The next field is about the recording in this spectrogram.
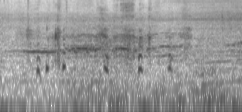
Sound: laughs as he overtakes the Fiat

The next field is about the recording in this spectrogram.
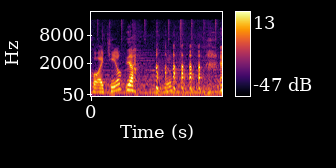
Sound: laughs

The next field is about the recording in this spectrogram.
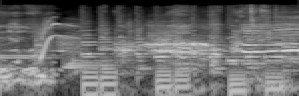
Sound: distant screaming

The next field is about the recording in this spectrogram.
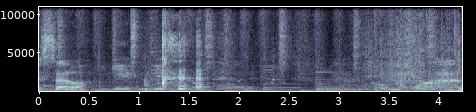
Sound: laughing

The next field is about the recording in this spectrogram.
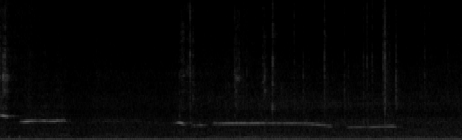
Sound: whistles while looking for on button

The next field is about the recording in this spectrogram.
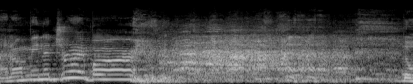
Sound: audience laughing

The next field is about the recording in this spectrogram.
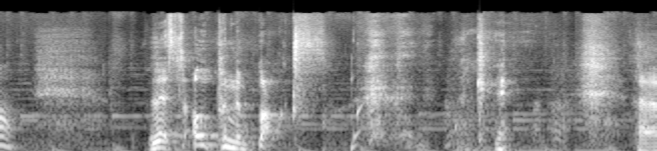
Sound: laughs

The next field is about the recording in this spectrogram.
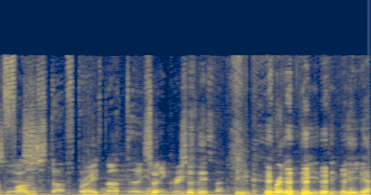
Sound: laughing

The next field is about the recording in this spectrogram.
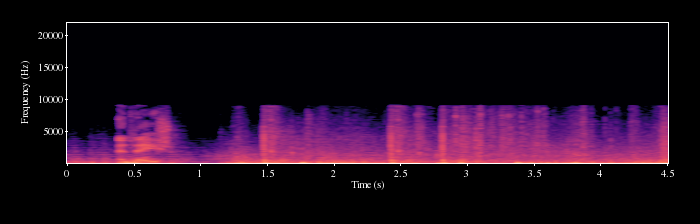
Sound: shots cracking

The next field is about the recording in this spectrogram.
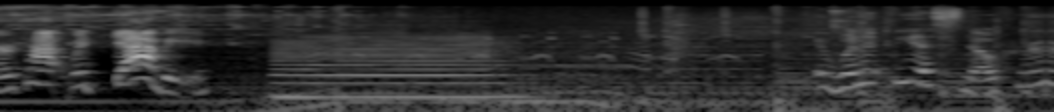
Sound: ship horn sound

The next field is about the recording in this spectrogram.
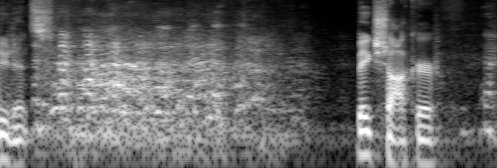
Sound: audience laughs

